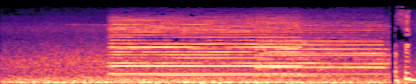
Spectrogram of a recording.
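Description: Several car horns honking at once in a traffic jam, held together as one long discordant chord from about a second in until just before the end. The chord changes partway through as some horns shift or drop out, over the rumble of the stationary traffic.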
